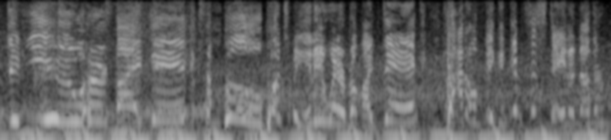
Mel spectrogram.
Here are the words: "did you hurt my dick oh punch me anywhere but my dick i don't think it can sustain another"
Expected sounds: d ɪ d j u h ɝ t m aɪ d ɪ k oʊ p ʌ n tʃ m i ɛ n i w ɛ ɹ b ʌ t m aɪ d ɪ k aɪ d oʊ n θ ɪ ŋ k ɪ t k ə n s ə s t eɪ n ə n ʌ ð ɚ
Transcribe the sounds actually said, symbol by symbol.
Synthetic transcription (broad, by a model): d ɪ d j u h ɝ t m aɪ d ɪ k oʊ p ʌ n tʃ m i ɛ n i w ɛ ɹ b ʌ t m aɪ d ɪ k aɪ d oʊ n θ ɪ ŋ k ɪ t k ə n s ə s t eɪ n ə n ʌ ð ɚ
